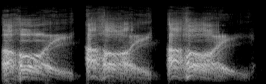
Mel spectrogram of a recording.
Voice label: Male Mech

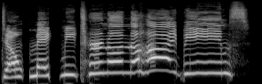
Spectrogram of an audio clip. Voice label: Female Gnome Threaten

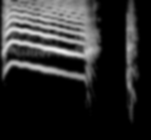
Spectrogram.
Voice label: Female Gnome Death

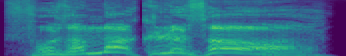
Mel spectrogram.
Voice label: Male Orc Ogre Attack

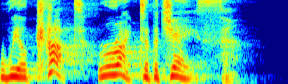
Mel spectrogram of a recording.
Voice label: Female Nightborne Play

